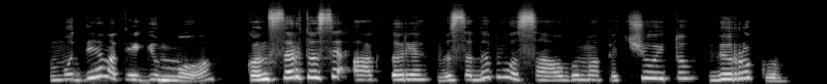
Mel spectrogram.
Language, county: Lithuanian, Kaunas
